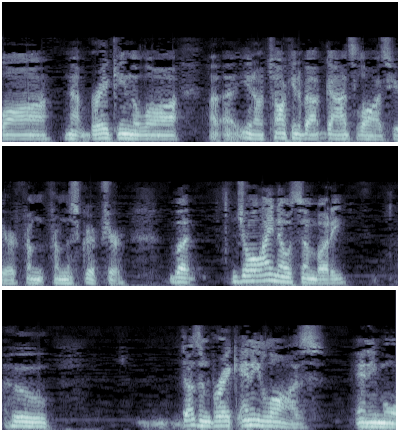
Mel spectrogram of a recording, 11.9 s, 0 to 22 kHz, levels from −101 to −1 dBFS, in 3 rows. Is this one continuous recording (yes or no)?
yes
